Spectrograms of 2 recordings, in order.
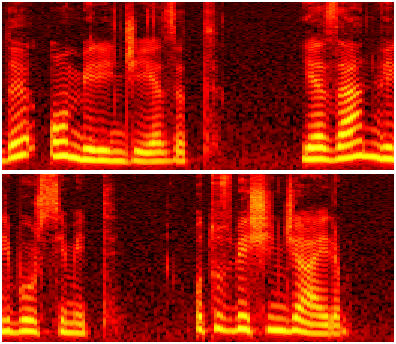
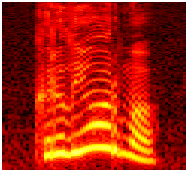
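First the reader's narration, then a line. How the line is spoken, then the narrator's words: Shouted. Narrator (Turkish): diye bağırdı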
